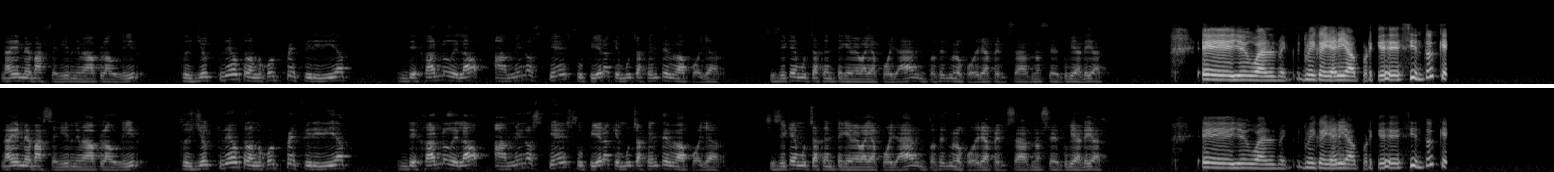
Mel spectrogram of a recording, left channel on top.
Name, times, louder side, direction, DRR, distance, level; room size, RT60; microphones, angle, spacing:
voice 1, 0.0-1.4 1.8-3.5 4.0-7.3 7.7-11.1 13.3-13.5, right 3 dB, 75° right, 4.2 m, -37 dB
voice 2, 11.7-14.5, left 8 dB, 55° left, 0.4 m, -23 dB
head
